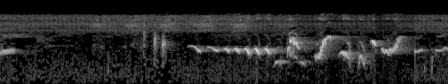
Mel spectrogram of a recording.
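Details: Aceh white-rumped shama master song: a quick, even trill of repeated notes, then loud, looping whistled phrases that swoop up and down.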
